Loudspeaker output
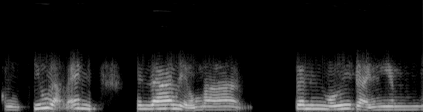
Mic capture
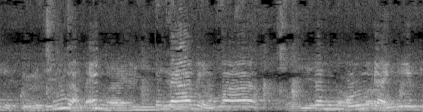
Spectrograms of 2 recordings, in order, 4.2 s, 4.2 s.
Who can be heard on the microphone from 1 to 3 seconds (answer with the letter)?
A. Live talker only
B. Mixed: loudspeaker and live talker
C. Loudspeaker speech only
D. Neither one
B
